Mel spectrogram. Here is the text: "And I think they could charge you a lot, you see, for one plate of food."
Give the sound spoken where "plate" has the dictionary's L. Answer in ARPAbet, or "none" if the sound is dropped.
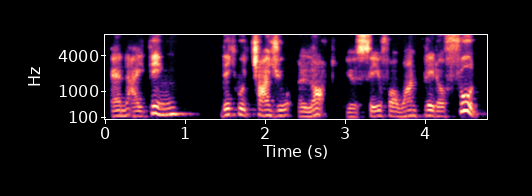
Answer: L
